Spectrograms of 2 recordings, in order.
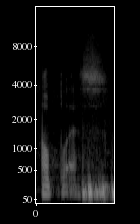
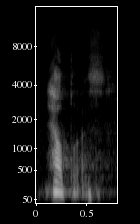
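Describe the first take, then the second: First: Low, soft Helpless. said almost under the breath; hushed helpless. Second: Helpless. said out loud and strong; louder Helpless; firm helpless. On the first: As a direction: let Helpless. drop to a murmur. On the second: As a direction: punch Helpless. to the room. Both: Shown as a demonstration. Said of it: "utterly what?".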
